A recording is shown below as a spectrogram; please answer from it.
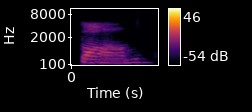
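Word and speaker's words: bombe: So they developed an approach using crib-based decryption via I'm assuming it's pronounced bomb, but it's B-O-M-B-E. So it's not an actual boom bomb.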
